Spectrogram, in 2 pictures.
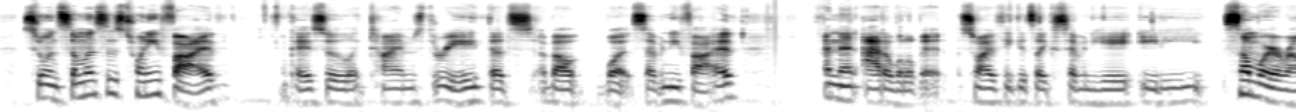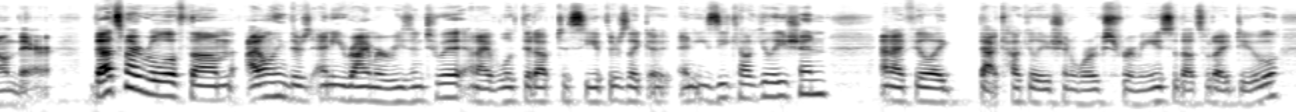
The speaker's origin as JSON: {"language": "English", "country": "United States", "moved": "yes", "said": "as an American."}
